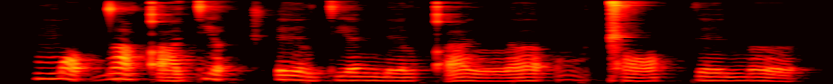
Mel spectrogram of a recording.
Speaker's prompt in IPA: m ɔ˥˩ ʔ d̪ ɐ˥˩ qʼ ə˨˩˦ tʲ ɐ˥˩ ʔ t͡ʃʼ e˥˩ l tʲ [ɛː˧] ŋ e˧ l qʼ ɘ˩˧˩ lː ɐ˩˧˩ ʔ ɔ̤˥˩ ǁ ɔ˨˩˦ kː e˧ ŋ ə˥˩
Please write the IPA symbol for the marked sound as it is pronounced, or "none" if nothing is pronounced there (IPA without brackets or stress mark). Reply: ɛ˧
